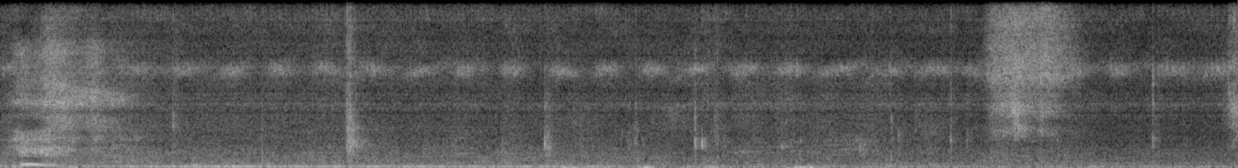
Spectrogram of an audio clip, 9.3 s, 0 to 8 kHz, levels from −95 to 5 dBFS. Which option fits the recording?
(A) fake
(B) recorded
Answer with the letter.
A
